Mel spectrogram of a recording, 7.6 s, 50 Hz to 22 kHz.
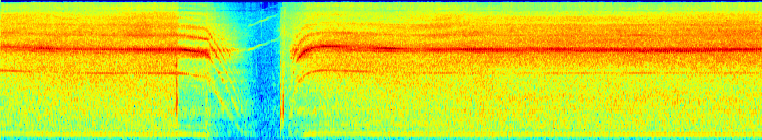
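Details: Ryobi 1600 PSI electric pressure washer, spraying stucco house wall: steady high whine over low hum, drops out briefly on trigger release and spins straight back up; whine annoying but normal. Normal pump whine.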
